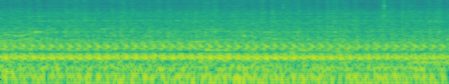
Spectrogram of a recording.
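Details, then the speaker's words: Engine after replacing the connecting rod with a forged one, following piston slap and a rough-turning rod: a quick, even, quiet idle putter with no knock or slap. It now runs healthy. "Uy ang smooth connecting rod natin na ginamit pho Forge mas pinatibay alr bua na all good na kaagad tahimik tahimik ayos okay na to guys"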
